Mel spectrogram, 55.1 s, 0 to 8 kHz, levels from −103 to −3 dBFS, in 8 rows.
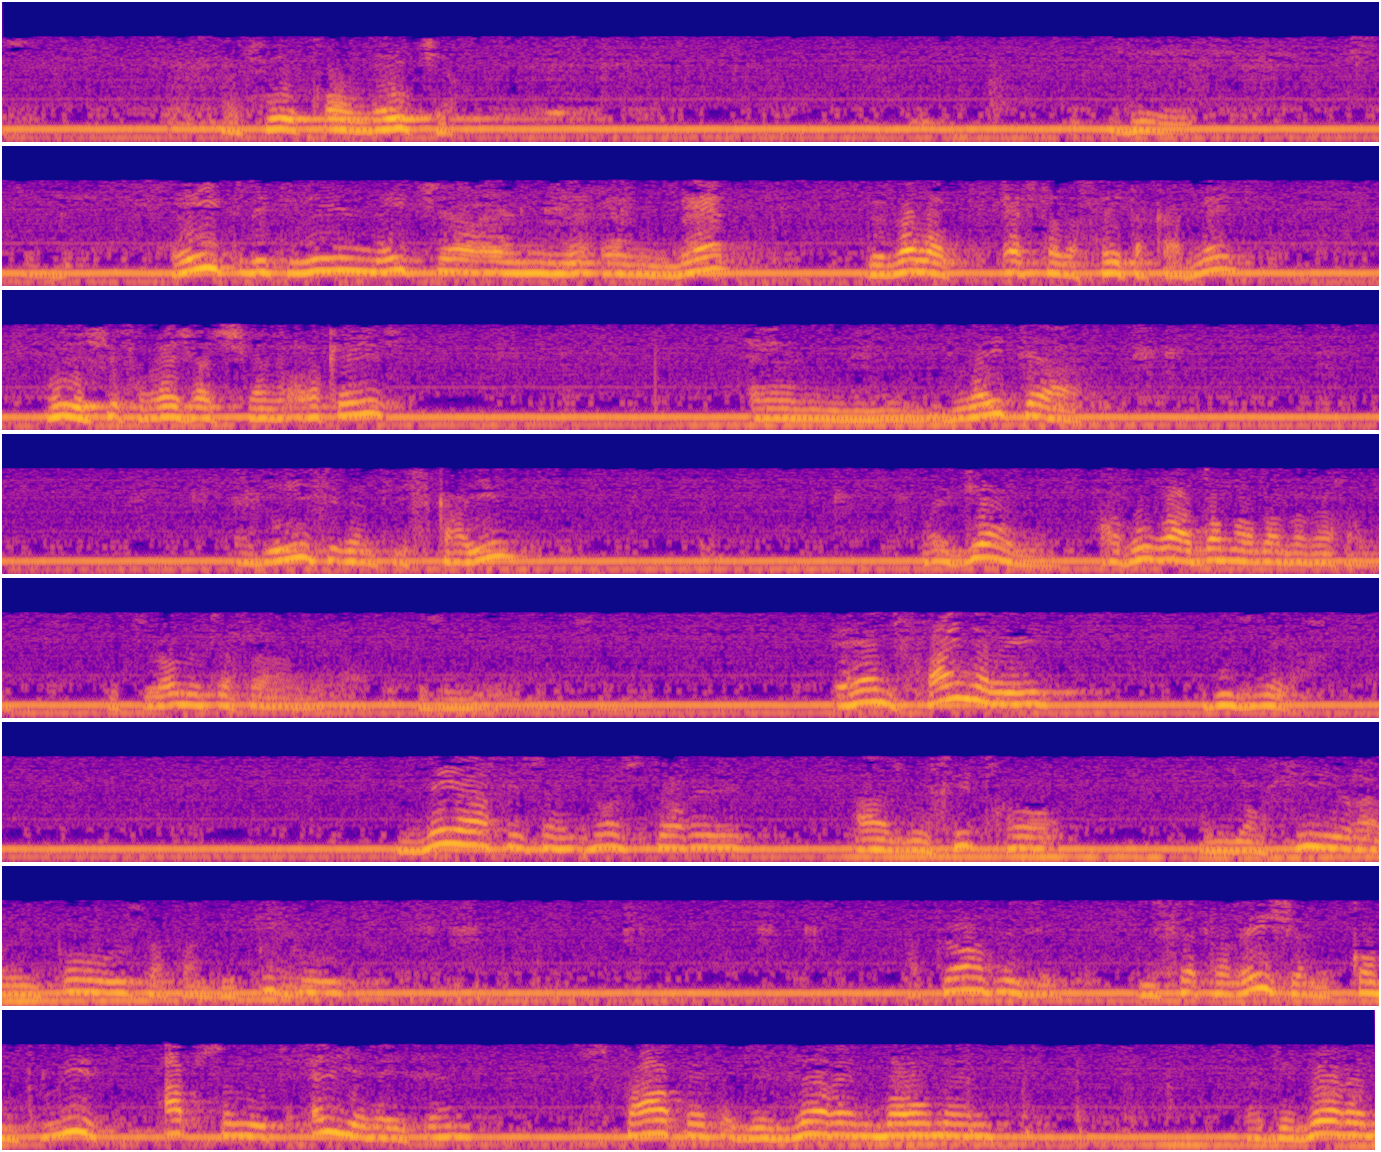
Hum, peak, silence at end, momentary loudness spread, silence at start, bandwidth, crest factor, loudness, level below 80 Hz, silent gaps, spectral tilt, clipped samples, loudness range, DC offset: none; -10 dBFS; 0 s; 11 LU; 0 s; 4.1 kHz; 16 dB; -28 LUFS; -42 dBFS; none; -12.5 dB/octave; under 0.1%; 6 LU; under 0.1%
